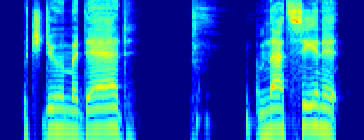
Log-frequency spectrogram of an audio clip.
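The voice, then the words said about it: Imitates another person's voice. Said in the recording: “That's really good. I don't know that there's many people that have ever impersonated him, but that's very good.”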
